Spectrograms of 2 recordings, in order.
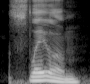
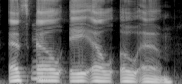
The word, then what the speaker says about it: slalom: like I don't what how do you say the word slayum slayum okay SL yeah s l a l o m interesting Oh you mean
